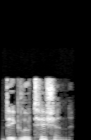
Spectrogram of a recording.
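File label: "deglutition", British English, dictionary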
